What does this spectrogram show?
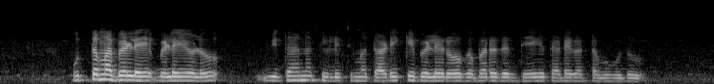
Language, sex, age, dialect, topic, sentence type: Kannada, female, 31-35, Coastal/Dakshin, agriculture, question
